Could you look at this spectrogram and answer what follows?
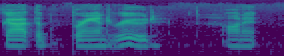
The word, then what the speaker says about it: Rhude: I think it's the brand is pronounced Rude, R-H-U-D-E.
